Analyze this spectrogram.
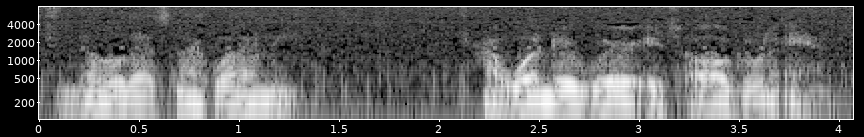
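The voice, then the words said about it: Indiana accent. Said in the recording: “I'm using my Indiana accent today”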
